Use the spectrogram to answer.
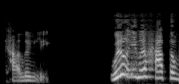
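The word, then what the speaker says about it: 卡路里: And example, in Chinese, we pronounce calorie as kaluli.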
